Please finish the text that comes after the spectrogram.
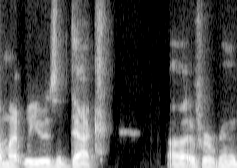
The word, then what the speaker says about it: Deque: was to see how might we use a deck if we were going to do that. There is an interface called Deque. It is not a class, just like we saw before. And again, you could say deck my deck equals new linked list, and that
